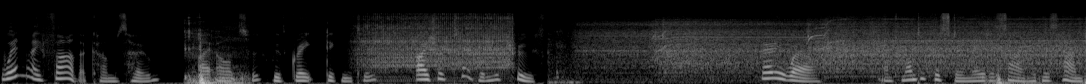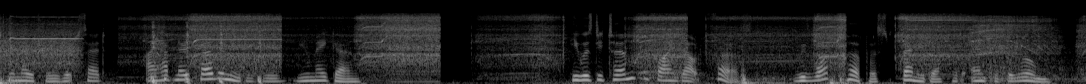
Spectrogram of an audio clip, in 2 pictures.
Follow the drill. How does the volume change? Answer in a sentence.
The volume of the drill stays about the same.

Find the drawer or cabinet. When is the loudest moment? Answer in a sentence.
The volume of the drawer or cabinet peaks at 2 seconds.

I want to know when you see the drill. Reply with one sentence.
The drill can be heard from 3.5 to 21.6 s.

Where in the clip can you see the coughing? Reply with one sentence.
You can hear the coughing from 12.3 to 13.5 s.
